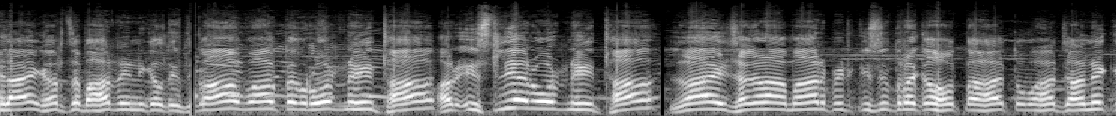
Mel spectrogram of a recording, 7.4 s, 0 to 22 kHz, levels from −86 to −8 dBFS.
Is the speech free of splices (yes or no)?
no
